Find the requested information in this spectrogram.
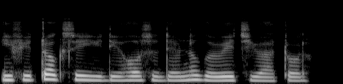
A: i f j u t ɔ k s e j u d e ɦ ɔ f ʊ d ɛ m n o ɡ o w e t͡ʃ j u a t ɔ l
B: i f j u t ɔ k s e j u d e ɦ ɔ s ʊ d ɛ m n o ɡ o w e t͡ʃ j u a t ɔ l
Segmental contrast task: B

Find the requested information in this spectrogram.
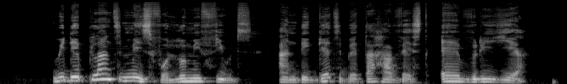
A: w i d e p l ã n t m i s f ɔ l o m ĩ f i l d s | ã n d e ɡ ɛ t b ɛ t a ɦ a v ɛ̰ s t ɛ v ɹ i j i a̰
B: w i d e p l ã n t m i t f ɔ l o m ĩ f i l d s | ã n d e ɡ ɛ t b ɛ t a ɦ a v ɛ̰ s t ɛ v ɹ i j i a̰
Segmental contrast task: A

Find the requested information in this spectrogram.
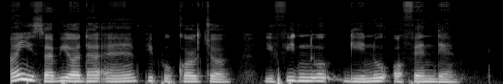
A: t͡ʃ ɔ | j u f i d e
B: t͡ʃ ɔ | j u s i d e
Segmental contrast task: A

